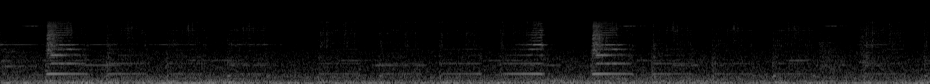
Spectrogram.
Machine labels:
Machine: slide rail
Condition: normal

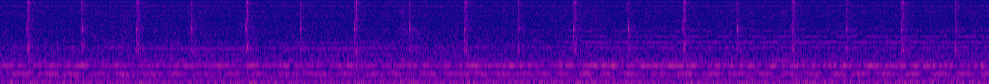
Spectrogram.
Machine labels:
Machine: valve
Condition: normal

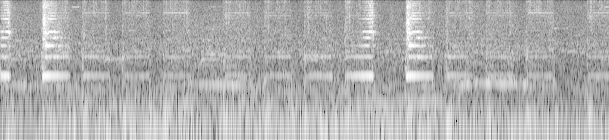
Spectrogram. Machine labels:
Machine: slide rail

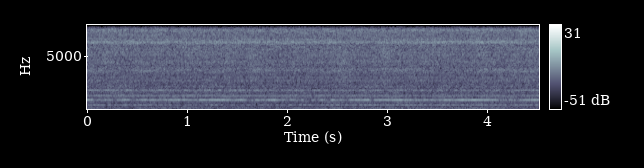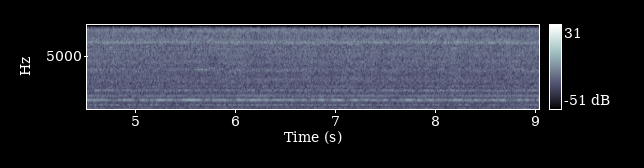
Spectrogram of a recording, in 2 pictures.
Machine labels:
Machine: fan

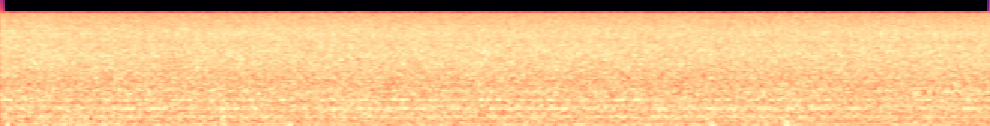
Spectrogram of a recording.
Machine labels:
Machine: fan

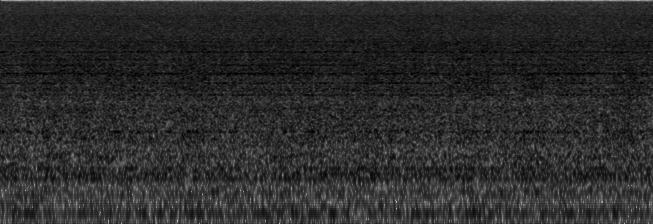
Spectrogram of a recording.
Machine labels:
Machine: fan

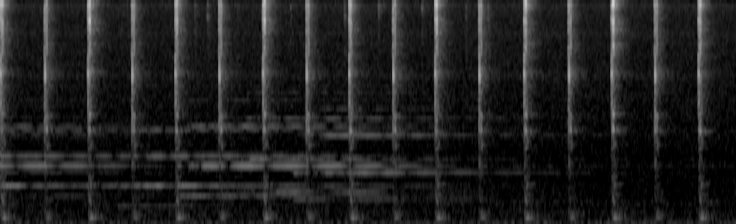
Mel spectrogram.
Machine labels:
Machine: valve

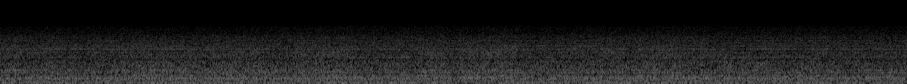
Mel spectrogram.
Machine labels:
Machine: fan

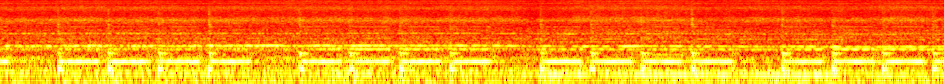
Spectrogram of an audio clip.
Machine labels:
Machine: slide rail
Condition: normal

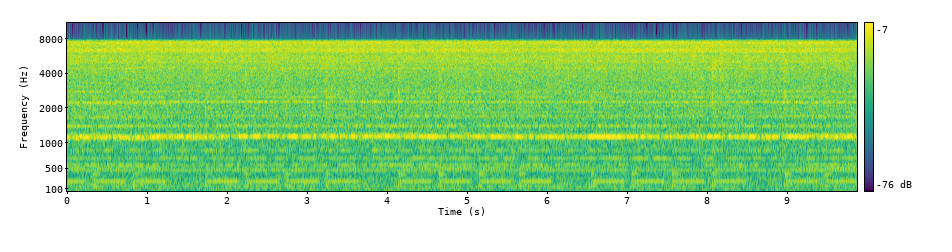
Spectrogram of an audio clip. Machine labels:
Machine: slide rail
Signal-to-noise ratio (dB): 0 dB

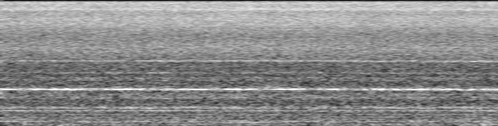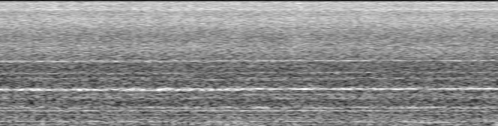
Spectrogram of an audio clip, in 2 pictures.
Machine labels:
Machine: fan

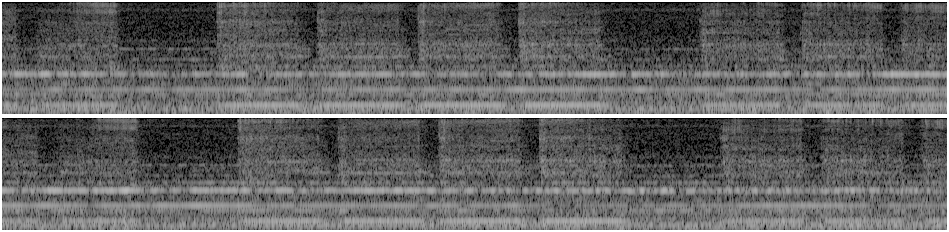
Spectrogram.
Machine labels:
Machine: slide rail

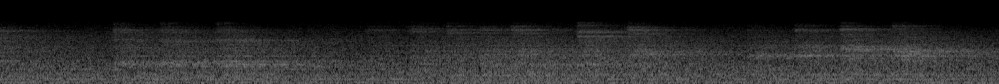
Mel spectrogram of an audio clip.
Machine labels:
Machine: fan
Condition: abnormal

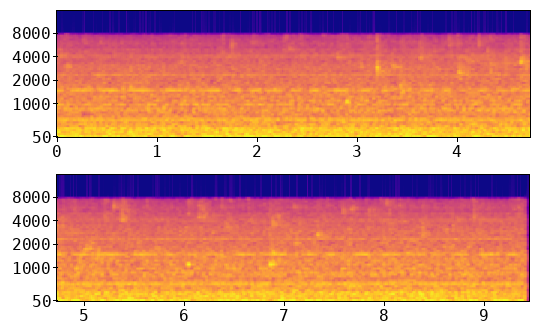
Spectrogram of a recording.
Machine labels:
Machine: pump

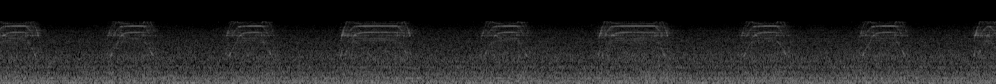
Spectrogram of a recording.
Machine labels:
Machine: slide rail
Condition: abnormal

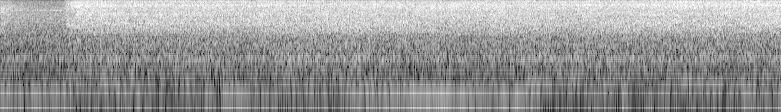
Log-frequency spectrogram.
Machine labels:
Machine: fan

